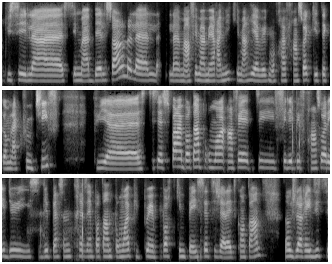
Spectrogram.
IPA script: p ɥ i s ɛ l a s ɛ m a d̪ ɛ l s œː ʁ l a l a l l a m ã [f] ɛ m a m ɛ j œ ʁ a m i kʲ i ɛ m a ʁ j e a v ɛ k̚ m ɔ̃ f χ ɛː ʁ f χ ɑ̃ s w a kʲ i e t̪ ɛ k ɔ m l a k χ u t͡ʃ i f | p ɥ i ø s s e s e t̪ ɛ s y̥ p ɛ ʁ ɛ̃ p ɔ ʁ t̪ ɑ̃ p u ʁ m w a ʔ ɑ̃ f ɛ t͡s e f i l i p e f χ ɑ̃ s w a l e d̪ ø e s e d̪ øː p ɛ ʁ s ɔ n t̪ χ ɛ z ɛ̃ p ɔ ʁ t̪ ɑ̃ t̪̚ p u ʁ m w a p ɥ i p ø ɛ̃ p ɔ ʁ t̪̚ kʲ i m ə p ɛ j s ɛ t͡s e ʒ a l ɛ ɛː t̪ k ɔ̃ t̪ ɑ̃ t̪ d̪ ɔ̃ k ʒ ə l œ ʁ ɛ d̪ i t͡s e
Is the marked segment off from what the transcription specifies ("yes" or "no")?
no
